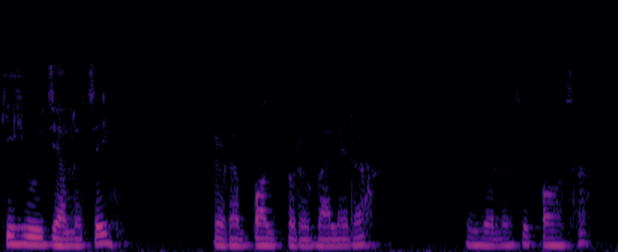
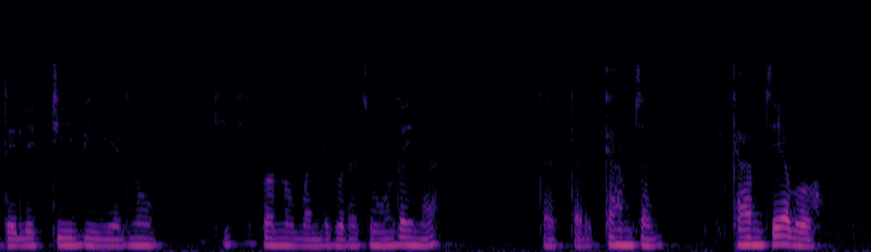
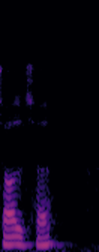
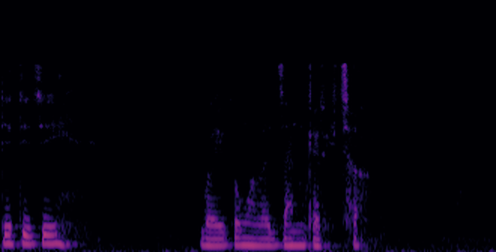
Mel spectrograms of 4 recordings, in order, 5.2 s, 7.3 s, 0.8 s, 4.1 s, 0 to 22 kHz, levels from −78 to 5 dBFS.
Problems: background sounds at intervals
